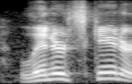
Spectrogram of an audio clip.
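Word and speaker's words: Lynyrd Skynyrd: one of your invoices leonard skinner pronounced leonard skynyrd is a vg coffee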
